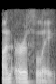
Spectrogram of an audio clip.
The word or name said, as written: unearthly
